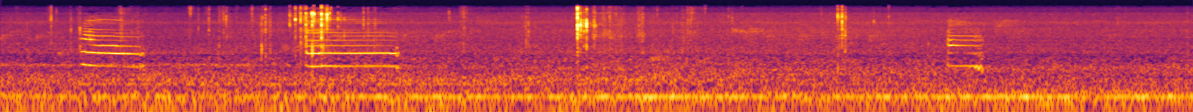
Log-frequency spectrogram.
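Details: At a shrine where a black cat strolls and a friendly tuxedo cat joins, stray cats give three harmonic meows, the middle one longest and level, with scattered clicks and a low background rumble.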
